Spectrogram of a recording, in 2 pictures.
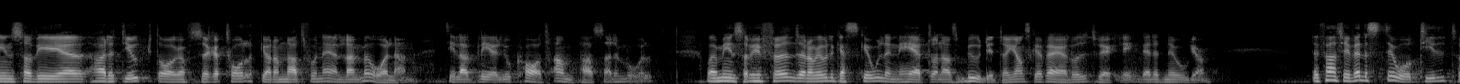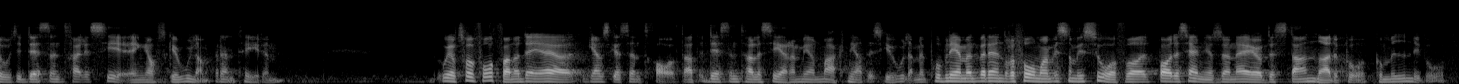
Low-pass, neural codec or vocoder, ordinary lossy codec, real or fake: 7.2 kHz; codec, 16 kHz, 1 kbps, X-Codec, HuBERT features, trained on LibriSpeech; none; fake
